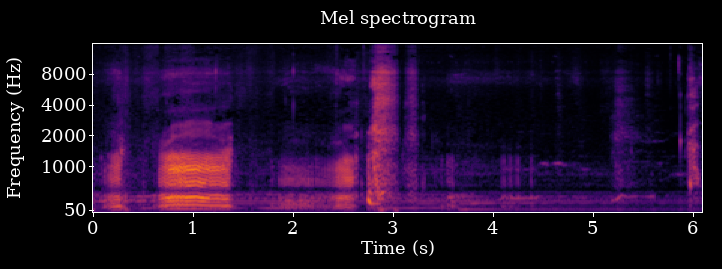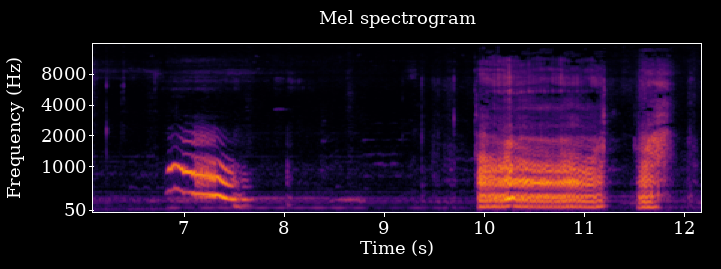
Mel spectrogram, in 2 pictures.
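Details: A happy Cairn Terrier puppy, showing his toy to his owner, sings in short bursts of harmonic, wavering howls and whines.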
